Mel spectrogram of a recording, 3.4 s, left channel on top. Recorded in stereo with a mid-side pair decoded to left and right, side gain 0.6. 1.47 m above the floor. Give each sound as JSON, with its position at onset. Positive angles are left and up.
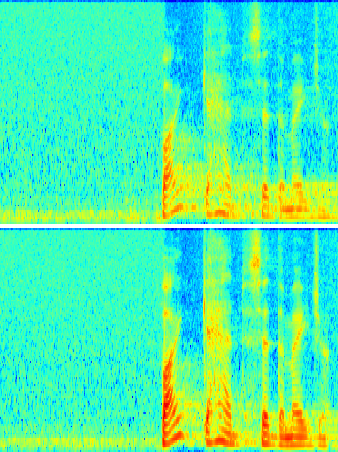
{"t": 1.6, "sound": "a man speaking", "azimuth_deg": -40, "distance_m": 1.1}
